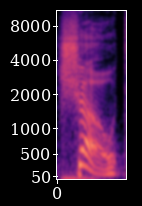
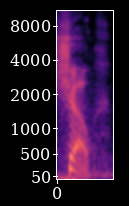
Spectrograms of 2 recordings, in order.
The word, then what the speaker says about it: TCHO: These are in stores now from, it's pronounced Cho, T-C-H-O. I know you've also seen this product and gone, how do you pronounce that? Is it T-C-H-O? No, it's Cho, like Margaret Cho.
